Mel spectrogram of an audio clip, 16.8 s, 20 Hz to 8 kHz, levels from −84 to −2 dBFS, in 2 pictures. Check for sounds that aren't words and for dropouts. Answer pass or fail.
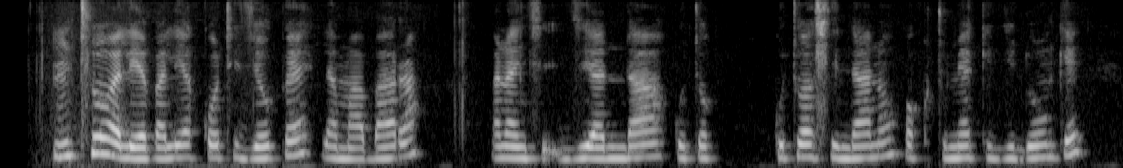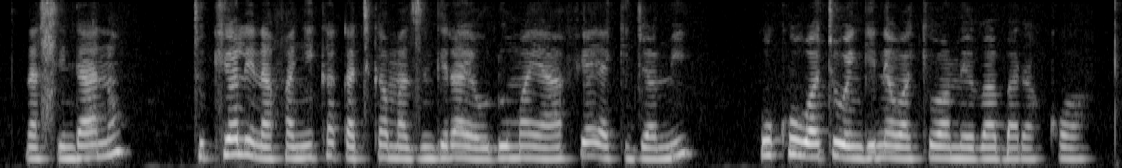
pass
